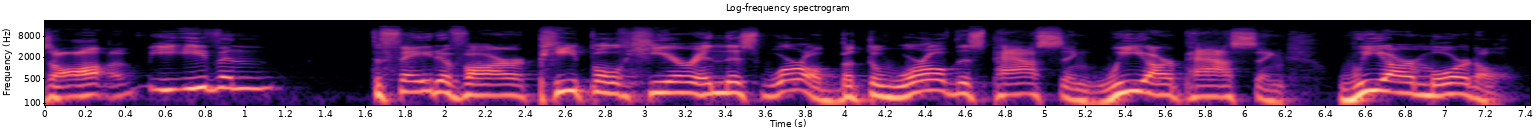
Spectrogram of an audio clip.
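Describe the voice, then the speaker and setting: Man, slightly high voice, solemn, preacherly cadence, grave monologue, played-back stream. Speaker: political commentator. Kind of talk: solemn monologue on death and faith.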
